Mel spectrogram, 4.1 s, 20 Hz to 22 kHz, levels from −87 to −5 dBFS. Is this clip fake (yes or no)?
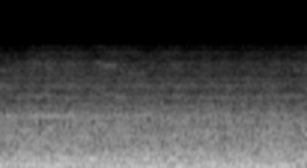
yes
